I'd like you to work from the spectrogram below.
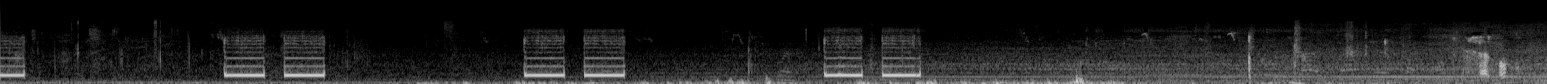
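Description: A telephone ringing while calling a boyfriend, with three pairs of steady electronic ring tones separated by pauses, followed by rustling handling noises and faint background activity.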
